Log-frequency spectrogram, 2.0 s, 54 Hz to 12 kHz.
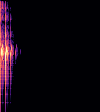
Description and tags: Echo Pop 1
Short pop echo sound effect for video editing, fun games, comedy film, presentation, and commercial business use.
